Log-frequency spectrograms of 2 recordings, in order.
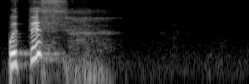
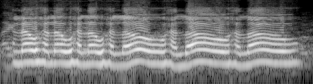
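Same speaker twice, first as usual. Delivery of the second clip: mic check calling; 6 dB louder than usual. Real, not acted.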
